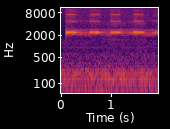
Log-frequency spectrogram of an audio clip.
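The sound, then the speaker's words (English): Crickets chirp steadily in a shrill, high-pitched trill that pulses in four short bursts, with a faint low background hum underneath and no voices. “oh no, now now it's fucking crickets.”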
